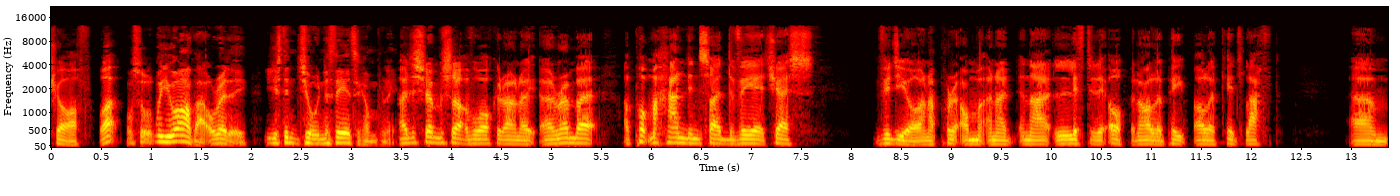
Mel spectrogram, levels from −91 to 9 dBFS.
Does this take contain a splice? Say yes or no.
no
